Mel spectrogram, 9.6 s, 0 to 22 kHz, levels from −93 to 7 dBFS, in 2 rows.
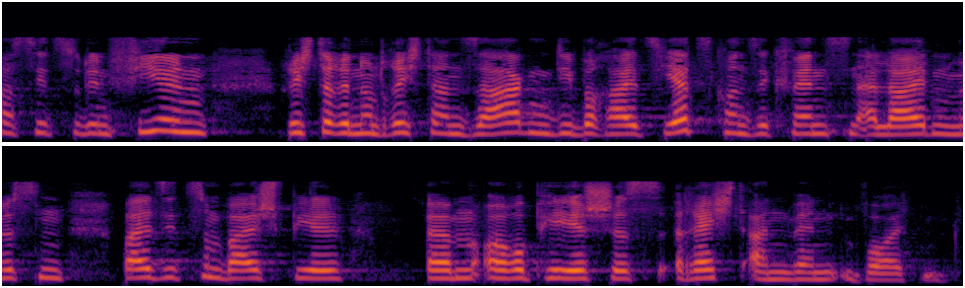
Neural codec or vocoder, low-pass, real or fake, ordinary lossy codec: none; none; real; none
